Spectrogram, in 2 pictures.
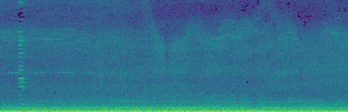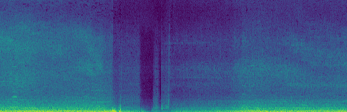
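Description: Steady rumble of a moving open-top double-decker bus and the city traffic around it, heard from the open upper deck. The noise drops away sharply about nine seconds in and builds back up over the next few seconds.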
